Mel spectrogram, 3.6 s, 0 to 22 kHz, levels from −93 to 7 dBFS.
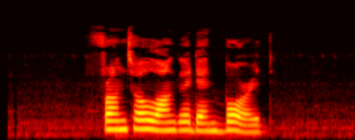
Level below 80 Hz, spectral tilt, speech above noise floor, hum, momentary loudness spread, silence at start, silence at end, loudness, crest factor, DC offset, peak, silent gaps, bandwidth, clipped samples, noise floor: -74 dBFS; -6 dB/octave; 40 dB; none; 6 LU; 0.95 s; 0.95 s; -23 LUFS; 20 dB; under 0.1%; -6 dBFS; none; 10 kHz; under 0.1%; -63 dBFS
